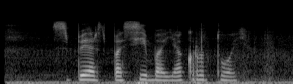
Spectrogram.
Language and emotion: Russian, neutral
